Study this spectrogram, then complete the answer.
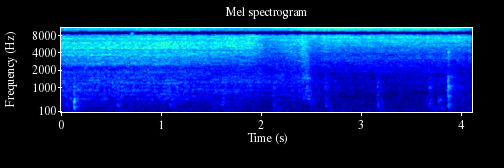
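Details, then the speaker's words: Breville Barista Express BES870 steam wand at full pressure, preheating before frothing milk for a latte. A steady high hiss with a soft pump pulse about three times a second; the pulsing pump means it is ready to use. "full pressure. Once you start hearing the pump pulsating, it's pretty much ready to go."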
